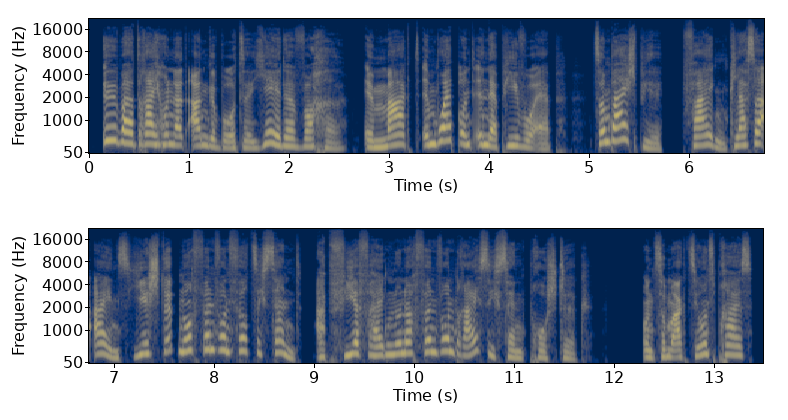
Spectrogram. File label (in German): Werbung klassisch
